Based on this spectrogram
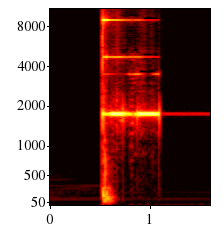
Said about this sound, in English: The meditation will begin with the ring of the chime and end with the ring of the chime.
